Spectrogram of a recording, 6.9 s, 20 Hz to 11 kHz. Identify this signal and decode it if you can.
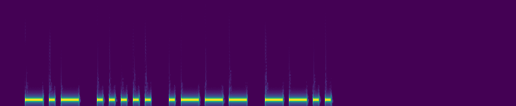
Morse code, heard as a keyed tone, about 15 wpm, 700 Hz. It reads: K5JZ
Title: USA Call Signs - 4 Characters - Repeated 2x - 15wpm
